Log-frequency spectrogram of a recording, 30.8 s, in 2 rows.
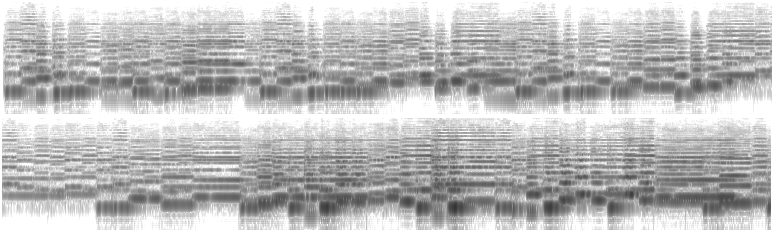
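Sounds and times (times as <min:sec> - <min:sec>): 
violin duet: 0:00.0 - 0:30.7.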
